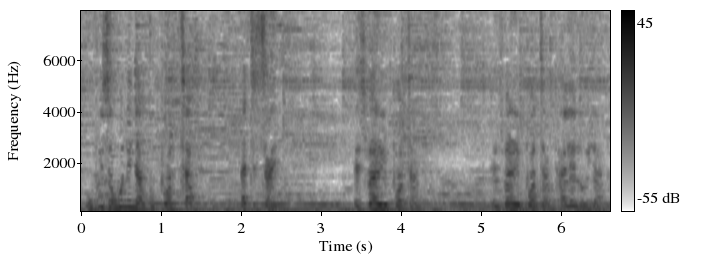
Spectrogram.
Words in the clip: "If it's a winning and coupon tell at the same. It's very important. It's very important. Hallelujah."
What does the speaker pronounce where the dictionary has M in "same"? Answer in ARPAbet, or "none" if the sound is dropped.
none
